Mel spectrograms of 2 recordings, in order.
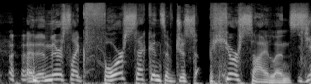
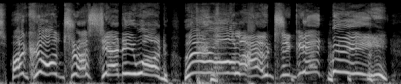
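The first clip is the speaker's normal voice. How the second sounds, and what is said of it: Screamed line in Cockney accent. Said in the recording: “screaming in a Cockney accent”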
